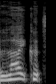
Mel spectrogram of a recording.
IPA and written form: ˈlɪkərt (Likert)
